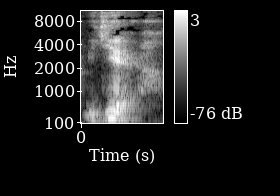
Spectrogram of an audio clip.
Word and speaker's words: hier: tu le connais hier attention ici on entend bien le r hein donc c'est un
